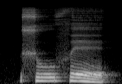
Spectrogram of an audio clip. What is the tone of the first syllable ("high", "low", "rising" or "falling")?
high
